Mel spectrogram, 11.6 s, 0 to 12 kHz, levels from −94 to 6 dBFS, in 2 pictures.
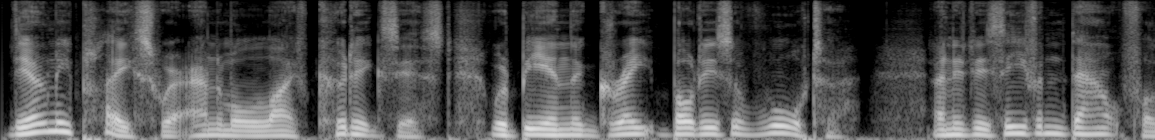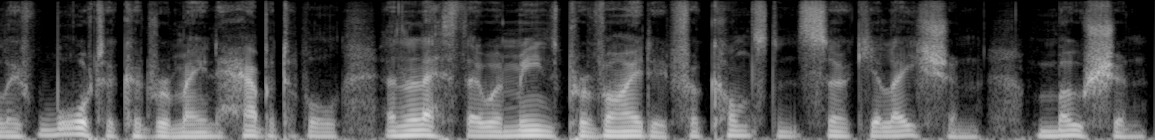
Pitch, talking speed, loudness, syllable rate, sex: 120 Hz, 175 wpm, -19 LUFS, 5.8 syllables/s, male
